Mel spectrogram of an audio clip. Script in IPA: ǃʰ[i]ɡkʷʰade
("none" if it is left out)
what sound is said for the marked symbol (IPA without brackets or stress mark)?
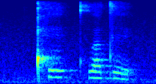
e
